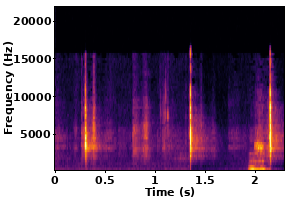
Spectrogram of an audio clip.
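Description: A few faint, sharp clicks and taps from hands handling a Magpul PRS Gen 3 polymer rifle stock.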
